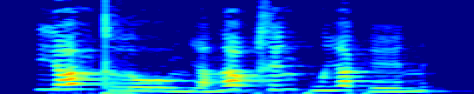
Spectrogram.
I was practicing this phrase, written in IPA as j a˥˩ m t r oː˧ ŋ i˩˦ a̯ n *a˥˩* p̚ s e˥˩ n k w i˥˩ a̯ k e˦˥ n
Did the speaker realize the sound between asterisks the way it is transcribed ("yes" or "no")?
yes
